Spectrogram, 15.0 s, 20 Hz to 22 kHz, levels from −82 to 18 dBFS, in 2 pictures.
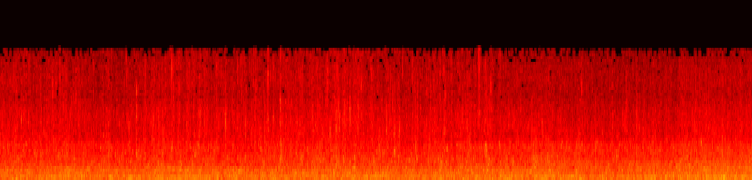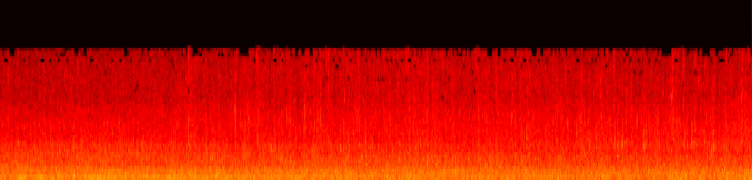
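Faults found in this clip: Doubled audio track, 6.77 s to end: every sound repeats around 0.7 s later at roughly equal level, full-band, no decay or room colour. Copy starts abruptly. Likely cause: second capture via slower path, or edit holding two offset copies.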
